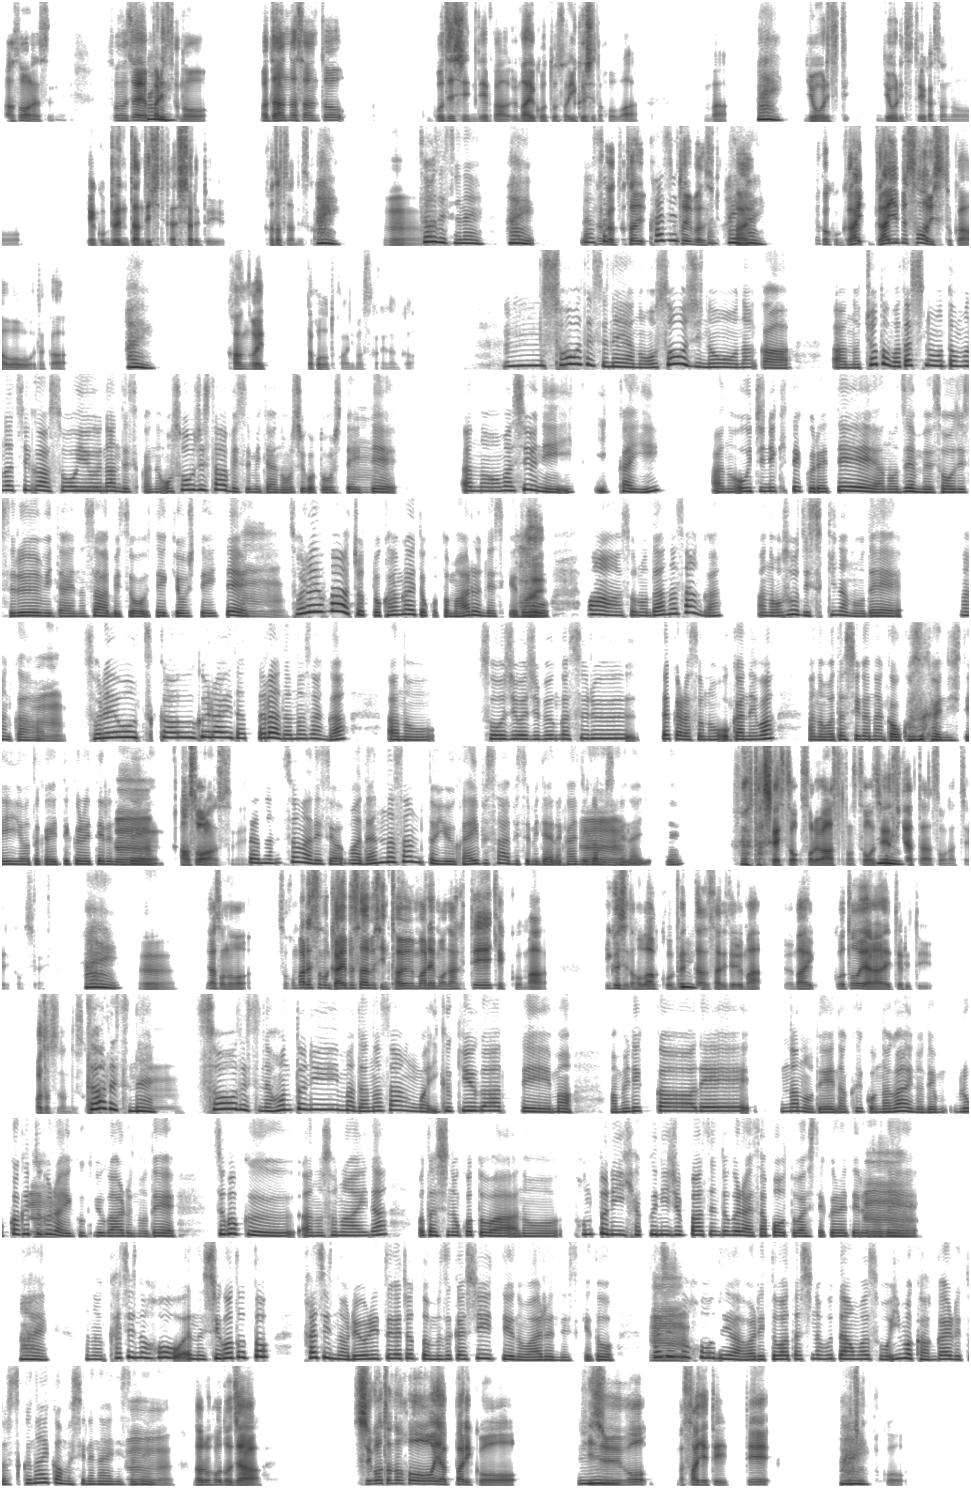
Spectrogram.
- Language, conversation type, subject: Japanese, advice, 仕事と家事の両立で自己管理がうまくいかないときはどうすればよいですか？
- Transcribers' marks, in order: laugh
